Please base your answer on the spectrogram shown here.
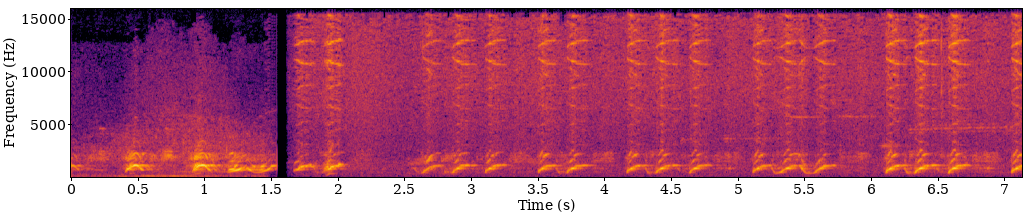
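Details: Repeated zebra barks, quick yelping notes with bending pitch coming in clusters of two or three. Short pauses separate the bursts, and faint high clicks sound in the background.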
